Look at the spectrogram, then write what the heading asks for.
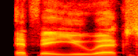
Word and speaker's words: faux: You know how that word fake, F-A-U-X, faux, it's pronounced faux Jew.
